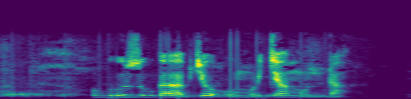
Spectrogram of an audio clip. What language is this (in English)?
Kinyarwanda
